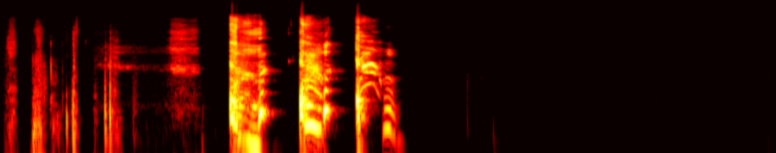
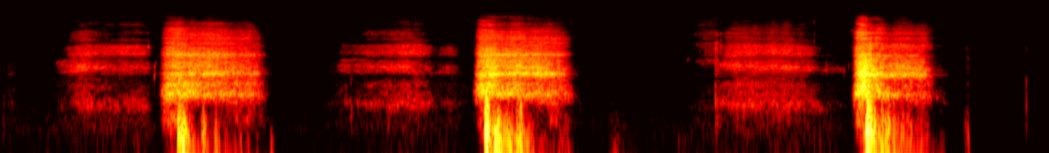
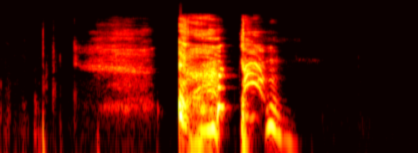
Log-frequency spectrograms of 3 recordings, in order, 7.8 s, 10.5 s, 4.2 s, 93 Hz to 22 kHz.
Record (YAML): three_cough_length: 7.8 s
three_cough_amplitude: 32768
three_cough_signal_mean_std_ratio: 0.25
exhalation_length: 10.5 s
exhalation_amplitude: 31928
exhalation_signal_mean_std_ratio: 0.36
cough_length: 4.2 s
cough_amplitude: 32617
cough_signal_mean_std_ratio: 0.34
survey_phase: beta (2021-08-13 to 2022-03-07)
age: 18-44
gender: Female
wearing_mask: 'No'
symptom_fatigue: true
symptom_onset: 6 days
smoker_status: Ex-smoker
respiratory_condition_asthma: false
respiratory_condition_other: false
recruitment_source: REACT
submission_delay: 1 day
covid_test_result: Negative
covid_test_method: RT-qPCR
influenza_a_test_result: Negative
influenza_b_test_result: Negative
